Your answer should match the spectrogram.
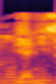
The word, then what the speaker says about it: Giannis: Oui, mais en grec, ça se prononce Giannis. – C'est un prénom grec.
